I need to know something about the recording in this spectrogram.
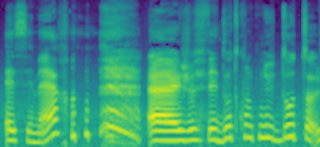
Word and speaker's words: ASMR: de la de la asmr je le prononce bien parce que souvent je dis assez mère alors que c'est assez asmr je fais d'autres contenus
